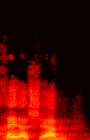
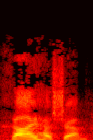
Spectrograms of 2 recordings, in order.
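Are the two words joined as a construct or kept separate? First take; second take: construct; separate. First: The two words are joined as one construct phrase. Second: The two words are kept separate, not joined. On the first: Life is treated as a part belonging to God. The speaker calls it wrong. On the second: God's life is God's own essence. The speaker calls it right. "We do not connect them"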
